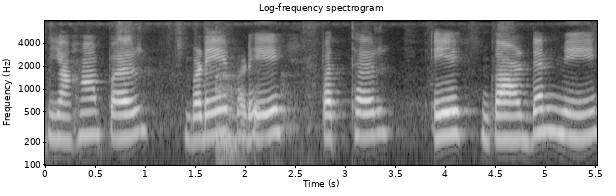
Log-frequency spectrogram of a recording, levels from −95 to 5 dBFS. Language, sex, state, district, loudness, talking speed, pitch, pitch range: Hindi, female, Haryana, Jhajjar, -16 LUFS, 85 wpm, 245 Hz, 230-260 Hz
